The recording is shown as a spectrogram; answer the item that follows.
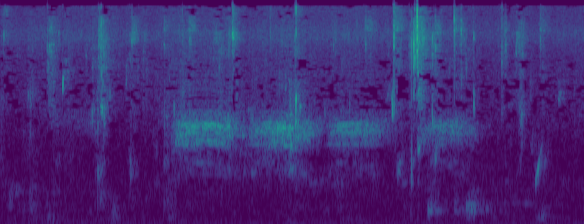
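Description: Fish feeding at the surface of a biofloc tank: scattered small splashes, pops and clicks as they take feed pellets. From about a second in, a repeated high call sounds four times in a row for about two seconds.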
